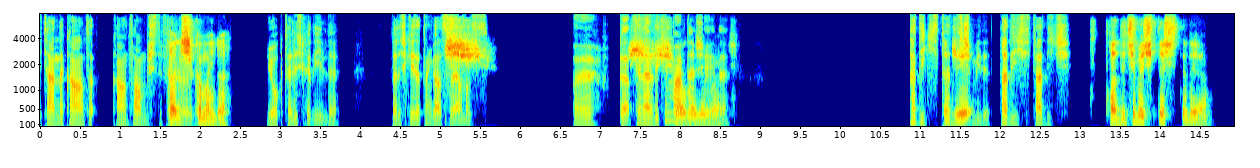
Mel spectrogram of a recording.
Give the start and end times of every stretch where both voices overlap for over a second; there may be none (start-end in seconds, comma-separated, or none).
7.3-8.6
